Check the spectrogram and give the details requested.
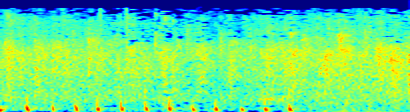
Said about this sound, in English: Before we turn to acknowledging the commitments, can I have just one final round of applause for the entire panel?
